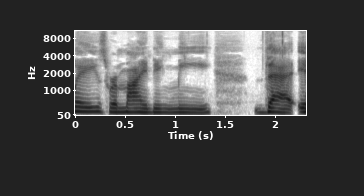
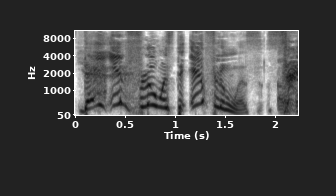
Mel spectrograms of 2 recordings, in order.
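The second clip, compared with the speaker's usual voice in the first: laughing through the words, pitched up high; 4 dB louder than usual. Real, not acted. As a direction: giggle at the joke as you say it. Laughing at own wordplay.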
